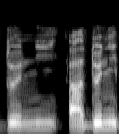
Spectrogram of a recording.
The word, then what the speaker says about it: Denis: Denis se prononce Denis, pardon, sans le S.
